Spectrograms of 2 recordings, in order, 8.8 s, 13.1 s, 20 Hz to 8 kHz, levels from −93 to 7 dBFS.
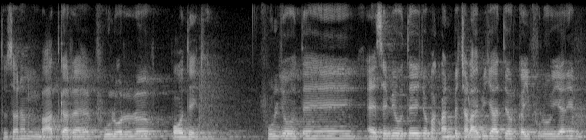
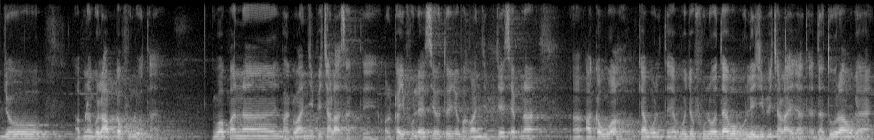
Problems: none marked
